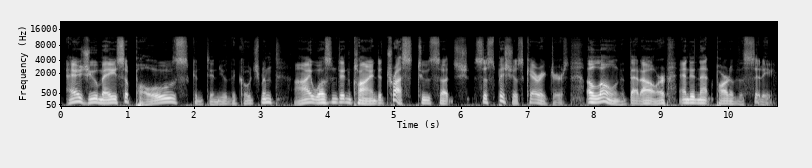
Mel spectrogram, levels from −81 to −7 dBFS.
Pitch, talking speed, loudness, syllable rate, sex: 100 Hz, 150 wpm, -20 LUFS, 4.3 syllables/s, male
